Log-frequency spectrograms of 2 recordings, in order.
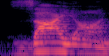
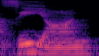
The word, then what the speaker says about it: Zion: three assists yeah flight it's Zion not Zeon even Mike Henry know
